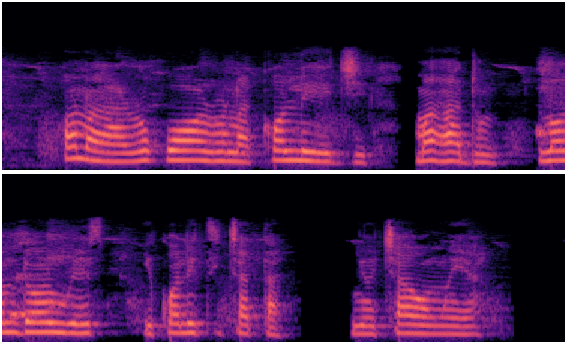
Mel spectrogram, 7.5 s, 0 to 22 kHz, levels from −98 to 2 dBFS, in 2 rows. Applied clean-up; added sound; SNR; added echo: none; none; none; none.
